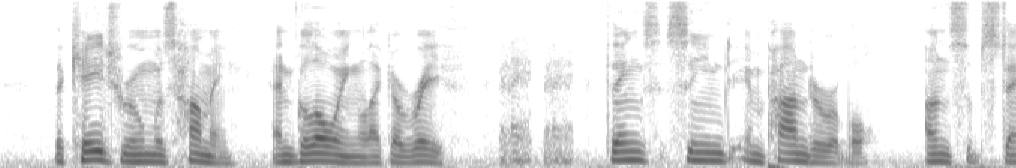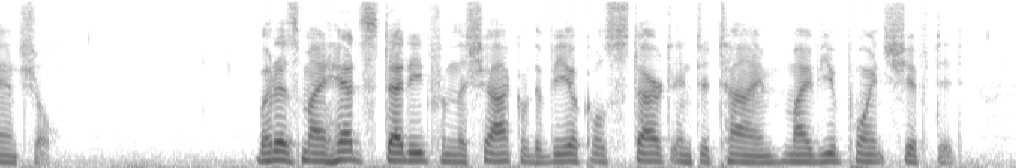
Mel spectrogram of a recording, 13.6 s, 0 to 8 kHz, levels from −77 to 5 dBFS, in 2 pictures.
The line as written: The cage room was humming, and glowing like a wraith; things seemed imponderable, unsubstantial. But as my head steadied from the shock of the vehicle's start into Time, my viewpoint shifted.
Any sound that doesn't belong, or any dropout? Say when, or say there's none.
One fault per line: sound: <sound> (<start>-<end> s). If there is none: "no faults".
sound: laugh (3.3-3.8 s)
